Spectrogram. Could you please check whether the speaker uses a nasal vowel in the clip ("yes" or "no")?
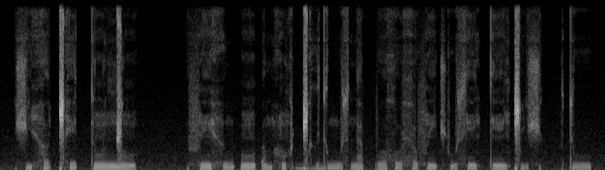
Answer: yes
